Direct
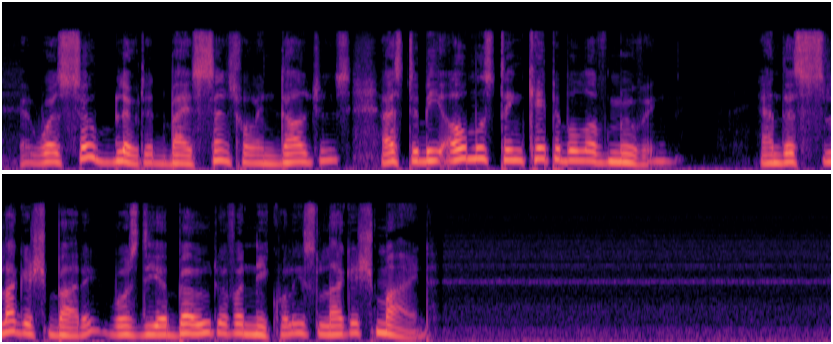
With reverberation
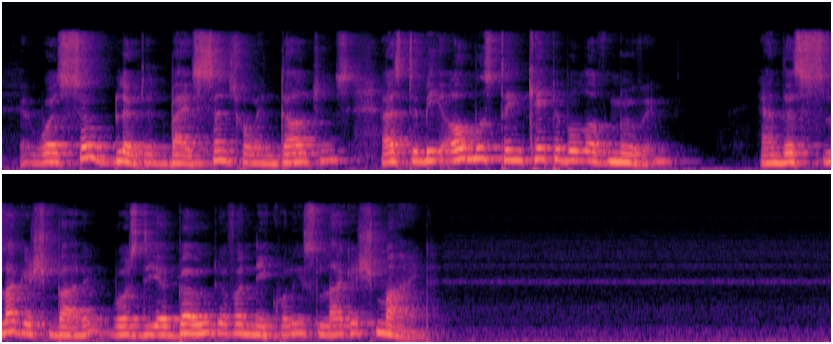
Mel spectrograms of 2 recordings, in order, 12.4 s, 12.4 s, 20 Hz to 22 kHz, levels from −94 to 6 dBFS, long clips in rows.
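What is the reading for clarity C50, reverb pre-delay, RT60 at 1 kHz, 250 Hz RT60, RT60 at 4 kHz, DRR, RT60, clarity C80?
11.0 dB, 21 ms, 0.50 s, 0.60 s, 0.50 s, 7.0 dB, 0.50 s, 14.5 dB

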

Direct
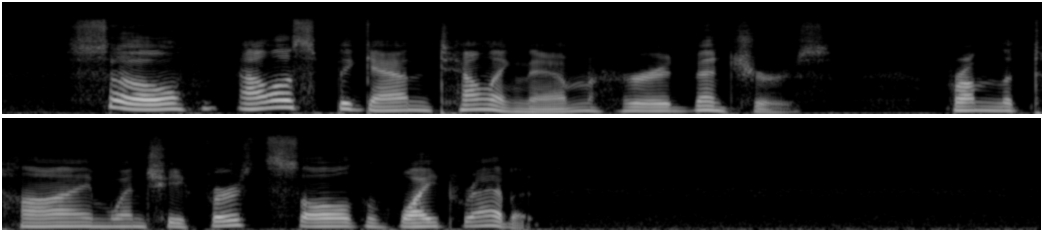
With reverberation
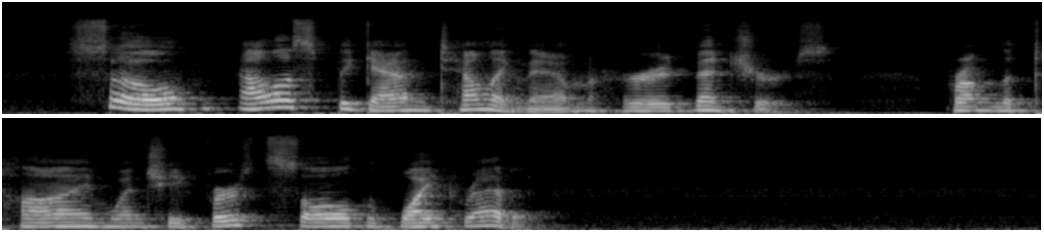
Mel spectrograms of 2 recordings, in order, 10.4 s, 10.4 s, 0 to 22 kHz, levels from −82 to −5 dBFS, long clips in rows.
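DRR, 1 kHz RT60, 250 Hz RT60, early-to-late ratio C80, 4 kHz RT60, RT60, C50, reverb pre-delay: 7.0 dB, 0.35 s, 0.60 s, 22.0 dB, 0.35 s, 0.45 s, 17.0 dB, 5 ms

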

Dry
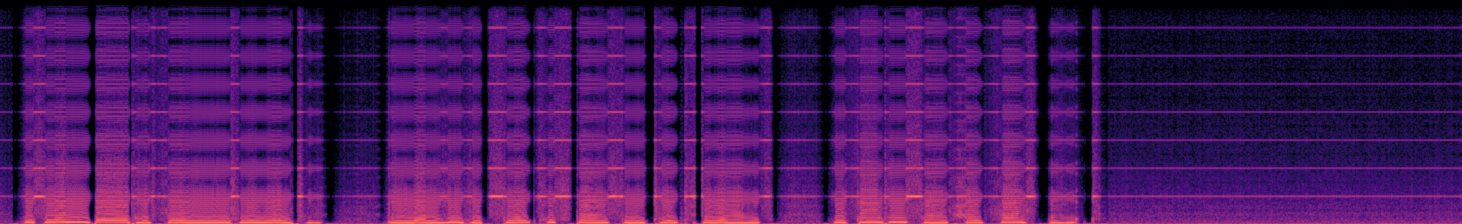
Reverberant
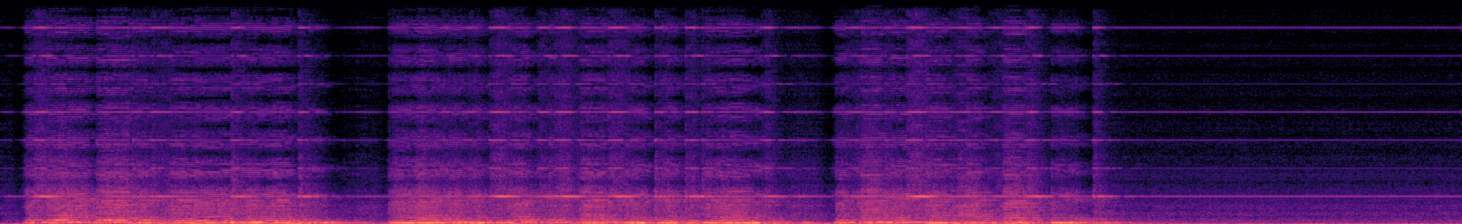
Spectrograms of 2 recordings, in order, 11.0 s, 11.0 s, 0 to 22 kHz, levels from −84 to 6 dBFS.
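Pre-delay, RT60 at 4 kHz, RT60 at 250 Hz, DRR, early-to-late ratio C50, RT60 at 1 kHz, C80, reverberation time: 5 ms, 0.70 s, 1.7 s, -6.0 dB, 1.0 dB, 1.0 s, 4.0 dB, 1.2 s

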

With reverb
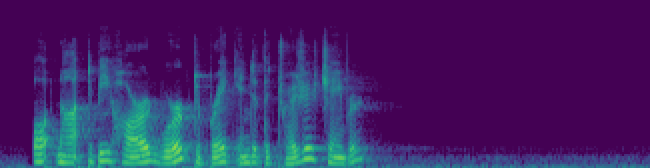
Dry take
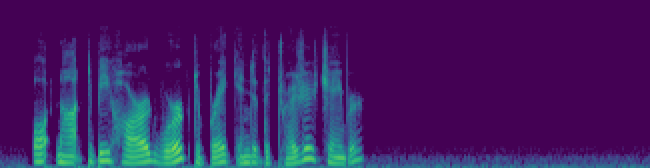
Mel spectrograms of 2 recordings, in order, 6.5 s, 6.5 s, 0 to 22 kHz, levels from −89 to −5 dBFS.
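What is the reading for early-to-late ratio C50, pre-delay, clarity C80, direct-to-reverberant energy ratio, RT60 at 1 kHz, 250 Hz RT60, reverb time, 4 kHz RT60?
17.5 dB, 3 ms, 19.0 dB, 10.5 dB, 1.1 s, 1.0 s, 1.3 s, 2.1 s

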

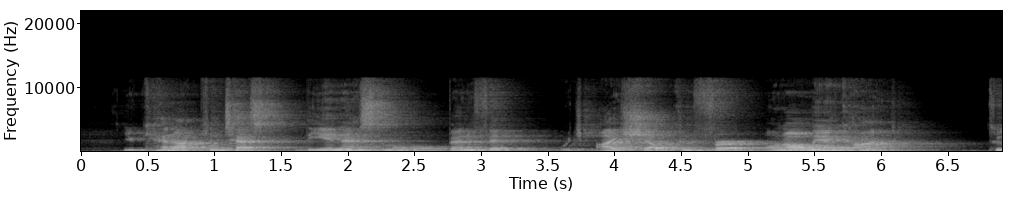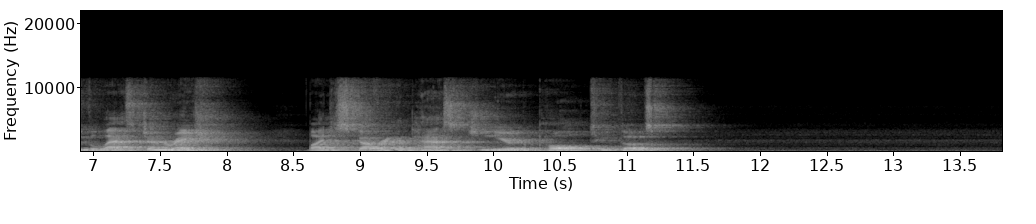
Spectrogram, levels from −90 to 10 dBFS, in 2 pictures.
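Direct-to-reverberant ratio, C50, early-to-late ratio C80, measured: 0.5 dB, 2.0 dB, 4.5 dB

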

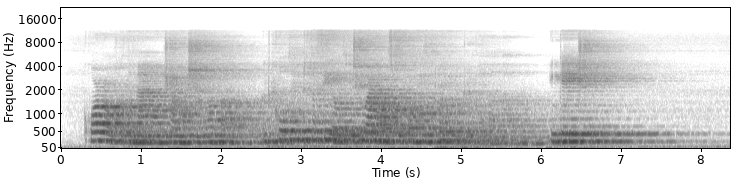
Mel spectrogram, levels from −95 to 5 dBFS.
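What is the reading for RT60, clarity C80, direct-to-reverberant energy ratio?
2.8 s, -2.0 dB, -6.0 dB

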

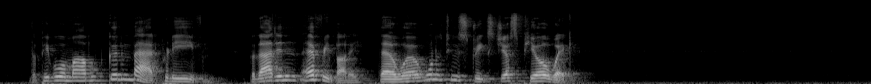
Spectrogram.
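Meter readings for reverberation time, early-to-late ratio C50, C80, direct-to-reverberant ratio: 0.40 s, 15.0 dB, 20.0 dB, 11.5 dB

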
